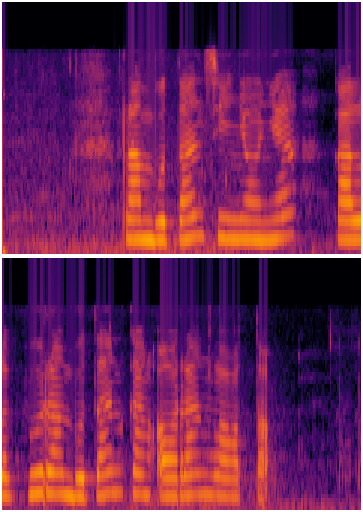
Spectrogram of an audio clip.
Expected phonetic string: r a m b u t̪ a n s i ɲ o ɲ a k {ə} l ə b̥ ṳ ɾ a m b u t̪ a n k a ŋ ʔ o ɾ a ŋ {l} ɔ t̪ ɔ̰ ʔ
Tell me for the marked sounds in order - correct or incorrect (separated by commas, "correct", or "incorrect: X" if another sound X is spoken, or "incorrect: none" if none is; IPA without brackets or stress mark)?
incorrect: a, correct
